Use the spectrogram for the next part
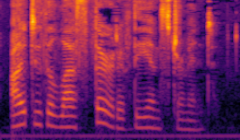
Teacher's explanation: Note that primary stress is in the middle of the statement. Your voice will continue to fall after the word third. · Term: falling ination, falling intonation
